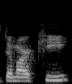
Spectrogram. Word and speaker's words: DiMarci: spelling and yeah so apparently i've been pronouncing it wrong my whole life it's de marquis in italian and i am italian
